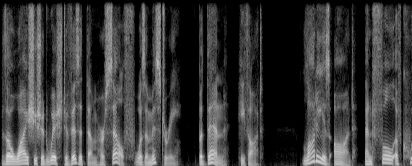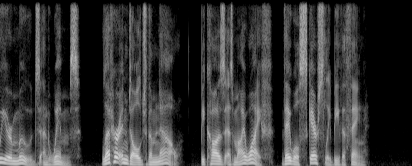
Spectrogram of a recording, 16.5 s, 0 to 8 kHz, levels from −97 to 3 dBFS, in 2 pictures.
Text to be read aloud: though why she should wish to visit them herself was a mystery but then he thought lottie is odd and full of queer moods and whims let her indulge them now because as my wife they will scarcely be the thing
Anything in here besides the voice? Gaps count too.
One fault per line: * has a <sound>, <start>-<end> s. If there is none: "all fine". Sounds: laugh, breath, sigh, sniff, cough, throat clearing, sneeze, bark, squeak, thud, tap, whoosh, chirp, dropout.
all fine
